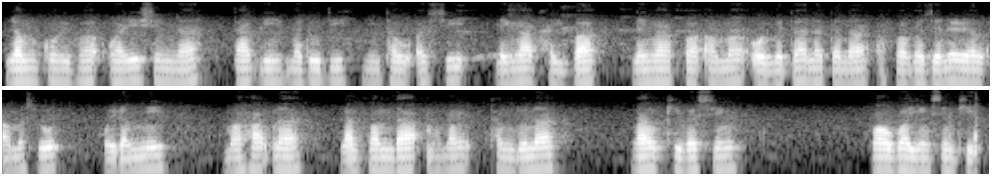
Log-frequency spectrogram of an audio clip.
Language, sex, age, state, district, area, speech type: Manipuri, male, 18-30, Manipur, Kangpokpi, urban, read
